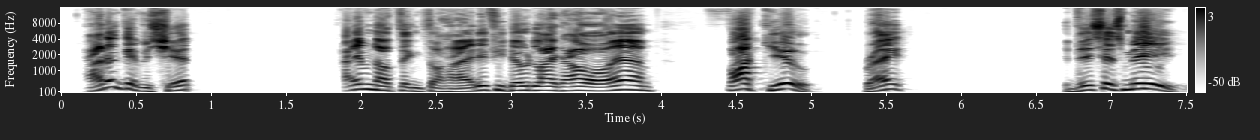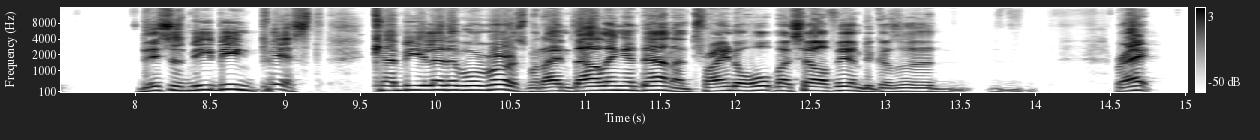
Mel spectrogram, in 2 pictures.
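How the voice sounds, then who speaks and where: With a Dutch accent, a man speaks at a high pitch and moderate pace, using lively intonation and very even loudness, pausing long and often on a very clean recording with a silent background. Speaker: game developer, YouTuber. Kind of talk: casual vlog rant. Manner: halting.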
